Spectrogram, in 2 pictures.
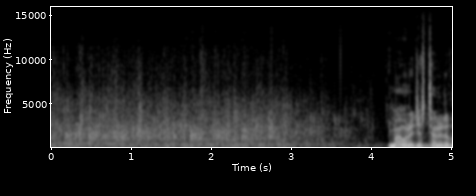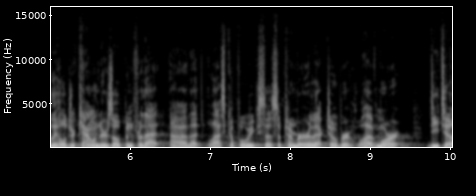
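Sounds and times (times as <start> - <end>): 
audience applause: 0.0 - 4.2
speech: 4.2 - 10.0.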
